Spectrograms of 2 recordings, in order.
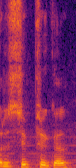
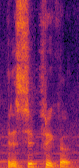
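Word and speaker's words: reciprocal: ये जो है अनस्ट्रेस्ड है यानी श्वास साउंड है, बहुत ही हल्का इसका साउंड आता है। तो रेसिप्रोकल, ठीक है, फिर से देख लें रेसिप्रोकल, रेसिप्रोकल।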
